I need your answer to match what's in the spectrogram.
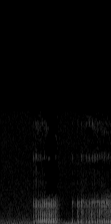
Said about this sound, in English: Why that nigga snoring? No, that's my water bottle. It has air bubbles trapped in it. Oh, Scar was snoring.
